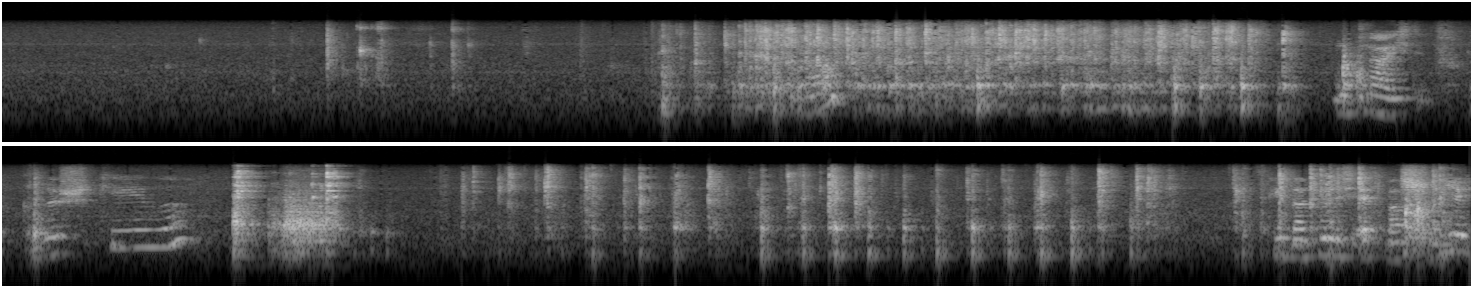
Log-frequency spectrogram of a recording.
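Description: A hand whisk stirring cheesecake filling in a glass jug, with a stretch of dense scraping and then quick, regular clinking strokes against the glass.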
